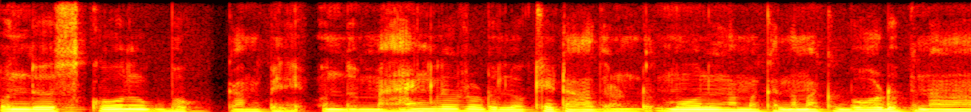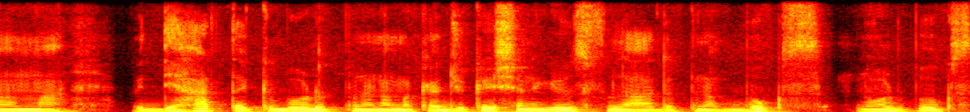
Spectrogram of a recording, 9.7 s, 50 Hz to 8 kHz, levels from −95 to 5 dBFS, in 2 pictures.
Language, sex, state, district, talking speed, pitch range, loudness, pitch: Tulu, male, Karnataka, Dakshina Kannada, 140 wpm, 120-130 Hz, -16 LUFS, 125 Hz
